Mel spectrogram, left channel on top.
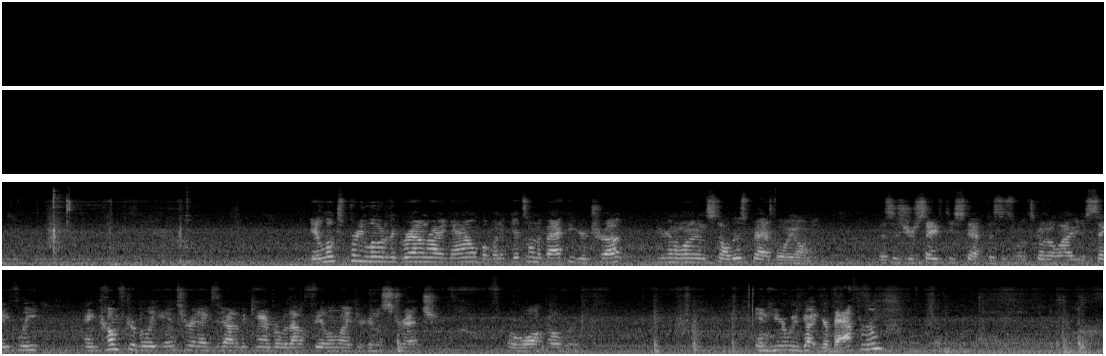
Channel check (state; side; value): silent; left; digital silence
